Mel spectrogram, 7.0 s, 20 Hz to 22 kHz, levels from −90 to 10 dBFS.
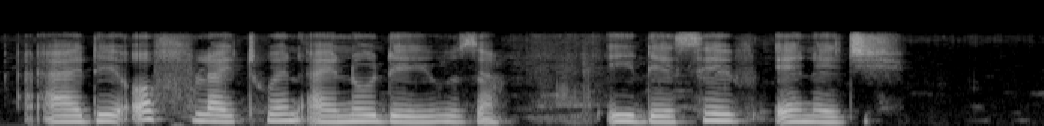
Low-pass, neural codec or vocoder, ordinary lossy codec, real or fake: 7.2 kHz; none; none; real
